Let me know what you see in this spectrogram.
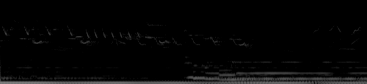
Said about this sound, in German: Um dich herum die Lebendigkeit dieser Wiese. Vögel, die ersten Insekten,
